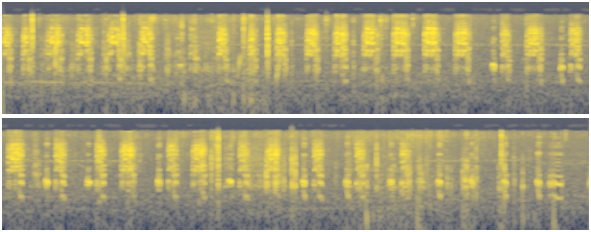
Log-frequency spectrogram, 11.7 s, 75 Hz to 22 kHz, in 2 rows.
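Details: Chukar partridge calling in a May 2024 partridge hunt using a decoy bird, with a wary old wild partridge around. Rapid, grating chuck notes come in uneven bursts, roughly three per second.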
